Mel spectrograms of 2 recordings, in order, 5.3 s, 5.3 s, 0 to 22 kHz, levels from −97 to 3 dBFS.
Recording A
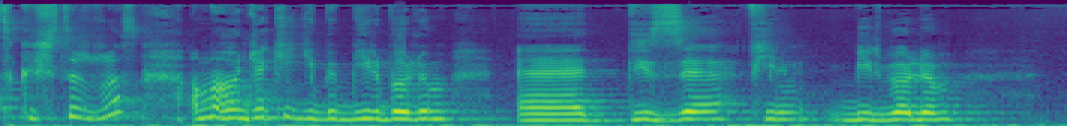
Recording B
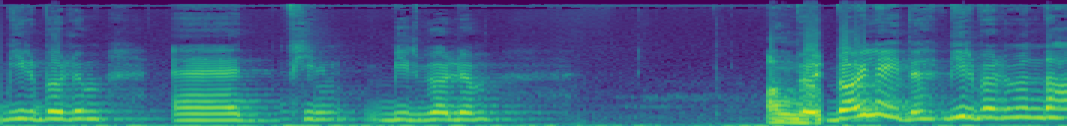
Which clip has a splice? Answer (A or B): B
